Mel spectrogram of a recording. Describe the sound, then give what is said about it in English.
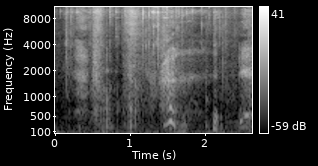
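A happy dog, tail wagging, whimpers and yips excitedly in short, high-pitched bursts with a few barks mixed in, fairly loud, the sounds coming in quick irregular spurts. “Happy doggy! The tail goes waggers!”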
